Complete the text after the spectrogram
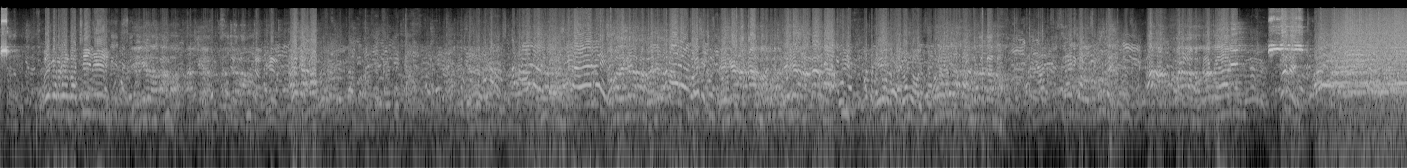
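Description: A crowd of men and women cheers and shouts outdoors.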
